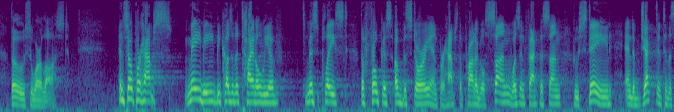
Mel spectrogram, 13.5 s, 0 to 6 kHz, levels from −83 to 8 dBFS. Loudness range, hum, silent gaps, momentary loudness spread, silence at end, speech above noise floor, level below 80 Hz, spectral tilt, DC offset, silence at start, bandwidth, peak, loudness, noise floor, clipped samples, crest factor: 3 LU; none; none; 10 LU; 0 s; 32 dB; -46 dBFS; -8.5 dB/octave; under 0.1%; 0.2 s; 6 kHz; -6 dBFS; -19 LUFS; -51 dBFS; under 0.1%; 14 dB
